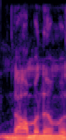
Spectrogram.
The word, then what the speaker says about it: Nominum: Well, to that, I mean, you guys did an uh, acquisition of, uh, is it Nominum? Is that how you pronounce the company that you bought? – Yes.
